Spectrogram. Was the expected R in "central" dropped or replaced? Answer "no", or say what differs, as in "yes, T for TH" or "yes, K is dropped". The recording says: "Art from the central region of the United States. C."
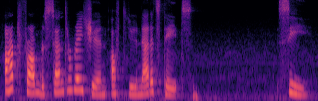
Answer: yes, R is dropped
